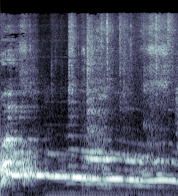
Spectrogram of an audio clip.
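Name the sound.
husky dog howling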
